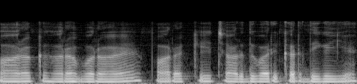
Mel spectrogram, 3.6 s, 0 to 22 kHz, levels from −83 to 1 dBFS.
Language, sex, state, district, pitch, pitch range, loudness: Hindi, male, Uttar Pradesh, Muzaffarnagar, 130 Hz, 125-135 Hz, -17 LUFS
